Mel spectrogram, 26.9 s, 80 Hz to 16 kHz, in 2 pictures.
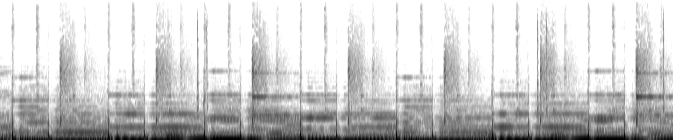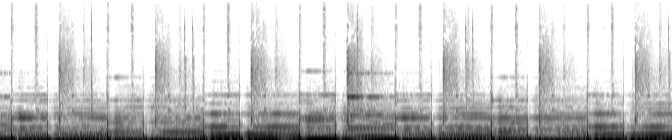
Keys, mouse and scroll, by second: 3.2 click, 10.0 click, 12.4 click, 13.3 scroll down 1, 14.5 click, 18.3 middle click, 19.8 click, 22.0 click, 26.0 click.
